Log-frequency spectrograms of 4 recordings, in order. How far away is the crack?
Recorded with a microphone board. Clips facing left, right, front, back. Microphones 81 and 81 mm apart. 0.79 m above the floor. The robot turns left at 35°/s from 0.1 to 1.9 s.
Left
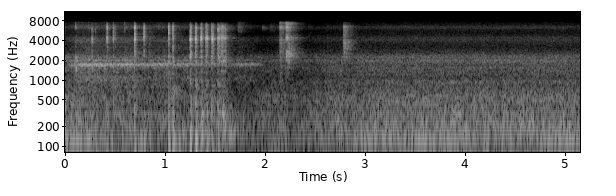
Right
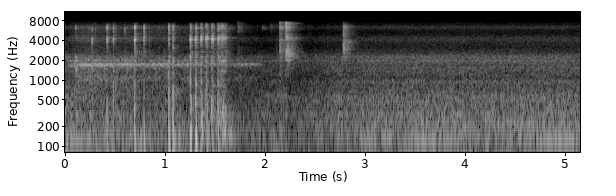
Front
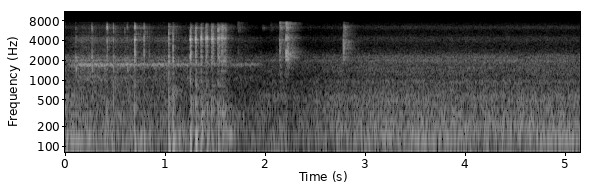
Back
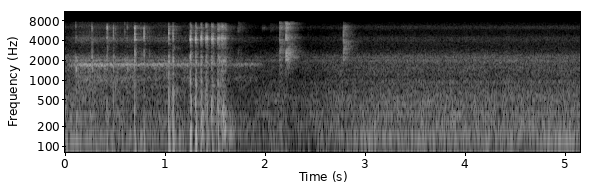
About 3.5 m.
